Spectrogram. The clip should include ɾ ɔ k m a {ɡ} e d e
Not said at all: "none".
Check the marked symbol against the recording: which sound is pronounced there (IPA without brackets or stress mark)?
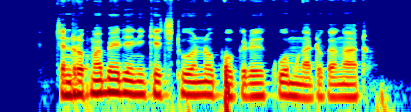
b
